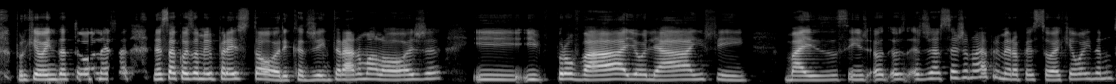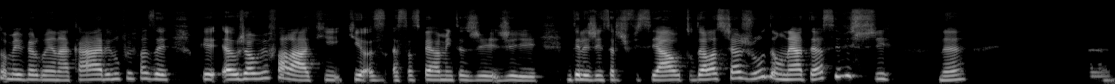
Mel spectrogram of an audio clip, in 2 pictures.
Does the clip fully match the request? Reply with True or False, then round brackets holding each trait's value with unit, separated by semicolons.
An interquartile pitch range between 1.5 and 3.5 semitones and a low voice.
False (3.1 semitones; 225 Hz)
